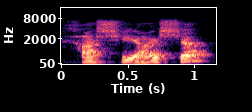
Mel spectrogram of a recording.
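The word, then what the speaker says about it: אחשורוש: And indeed, Ahasuerus, especially when you see it in some of the other forms in the Aramaic or in Hebrew, where we pronounce it Hashiarsha, right, and other pronunciations,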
